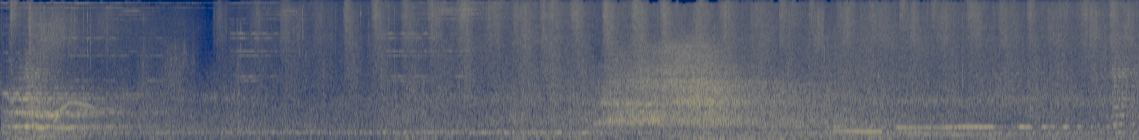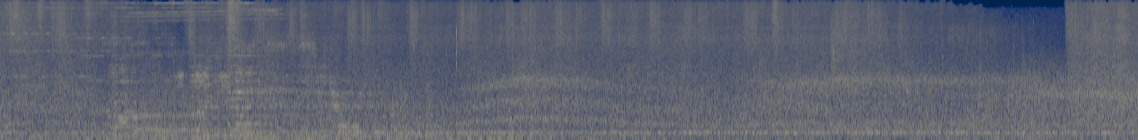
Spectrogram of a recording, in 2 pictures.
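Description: Wind howls steadily over open snow.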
